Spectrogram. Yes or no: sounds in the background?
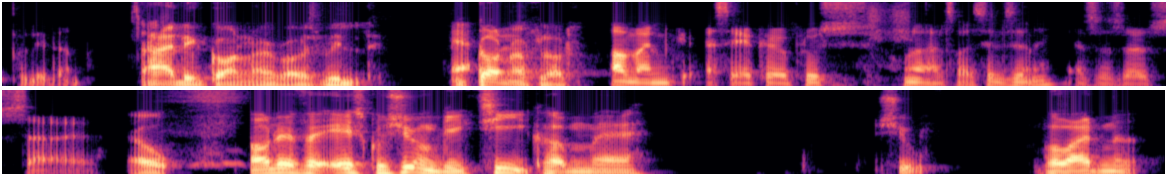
no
